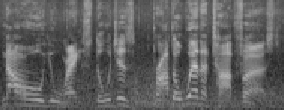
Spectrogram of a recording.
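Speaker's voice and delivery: loud, high, slow furious bellow at the stooges; shouting down a bunch of idiots; angry yell. Acted. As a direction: chew them out at full volume. Yelling at stooges.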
